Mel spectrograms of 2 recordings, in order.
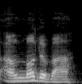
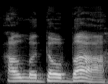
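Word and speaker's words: Almodóvar: you um so it's aloba actually because V's are pronounced like B's so I didn't quite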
